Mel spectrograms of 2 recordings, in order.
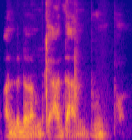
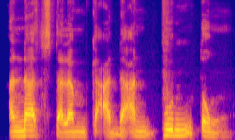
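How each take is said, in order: First: Very soft, dropped-away repeat; hushed echo. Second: Slow, drawn-out delivery; slow verdict. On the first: Preacher repeating his verdict to followers, hushed. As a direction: let it fall almost to nothing. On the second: Preacher telling followers where they stand, slow and deliberate. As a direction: spell it out slowly for the listeners. Verdict stated, then echoed softly. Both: Real, not acted.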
